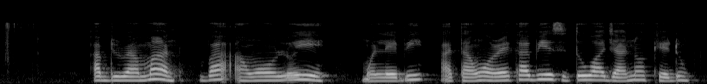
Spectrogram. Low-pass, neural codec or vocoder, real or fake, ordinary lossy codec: 7.2 kHz; none; real; none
